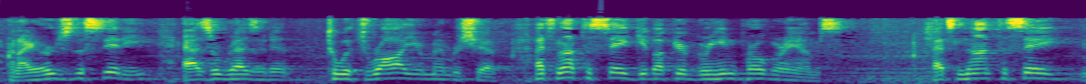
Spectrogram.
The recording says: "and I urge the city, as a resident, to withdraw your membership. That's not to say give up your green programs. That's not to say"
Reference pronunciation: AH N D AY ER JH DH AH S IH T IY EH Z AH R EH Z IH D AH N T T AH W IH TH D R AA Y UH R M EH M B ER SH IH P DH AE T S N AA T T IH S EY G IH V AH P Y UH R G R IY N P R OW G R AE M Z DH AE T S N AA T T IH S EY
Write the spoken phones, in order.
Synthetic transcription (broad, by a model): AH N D AY ER JH DH AH S IH T IY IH Z AH R EH Z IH D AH N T T AH W IH TH D R AA Y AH R M EH M B ER SH IH P DH AE T S N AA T T IH S EY G IH V AH P Y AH R G R IY N P R OW G R AE M Z DH AE T S N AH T T IH S EY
